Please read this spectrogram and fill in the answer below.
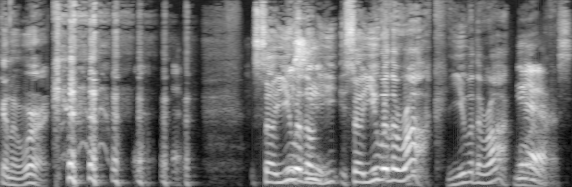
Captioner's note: laughter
